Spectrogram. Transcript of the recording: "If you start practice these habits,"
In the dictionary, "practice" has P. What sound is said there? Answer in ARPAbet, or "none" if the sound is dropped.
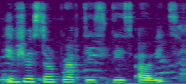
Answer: P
